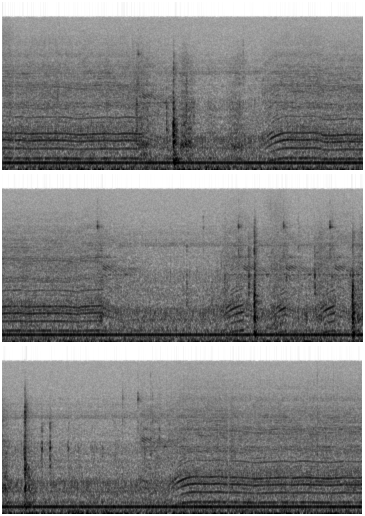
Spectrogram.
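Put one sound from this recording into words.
A chainsaw engine idles and revs up in bursts to cut.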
